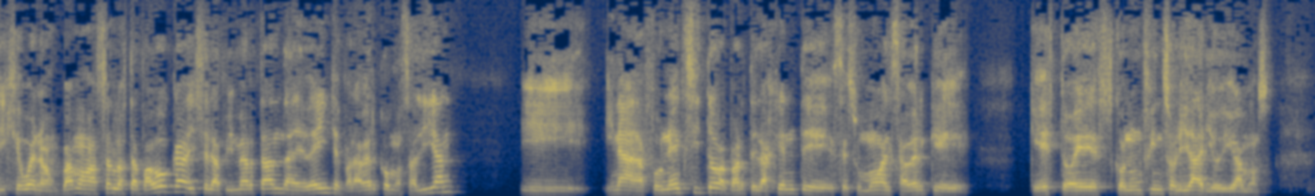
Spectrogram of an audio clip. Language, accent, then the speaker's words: Spanish; Puerto Madryn, Chubut, Argentina; Sí, somos de Puerto Madryn. Todo el grupo de pibes acá que estamos laburando somos todos de Madrid. La mayoría nacidos y criados acá, la familia también de hace tiempo.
